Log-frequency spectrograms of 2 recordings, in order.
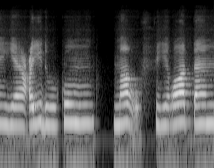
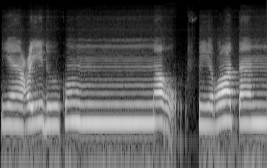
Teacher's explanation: तो जहाँ पर भी ऐसा हो कि पहला मीम साकिन हो दूसरा मीम मुशद्दिद हो तो उन दोनों मीम को आपस में मिलाकर आपस में मुद्गम करके पढ़ा जाता है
